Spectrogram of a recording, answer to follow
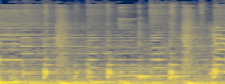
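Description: Live band instrumental interlude in a Bollywood song: a keyboard melody over a steady hand-drum beat, several beats a second, with no singing.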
